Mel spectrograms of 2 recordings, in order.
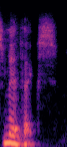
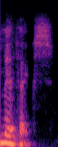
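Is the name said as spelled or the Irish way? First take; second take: Irish way; Irish way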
